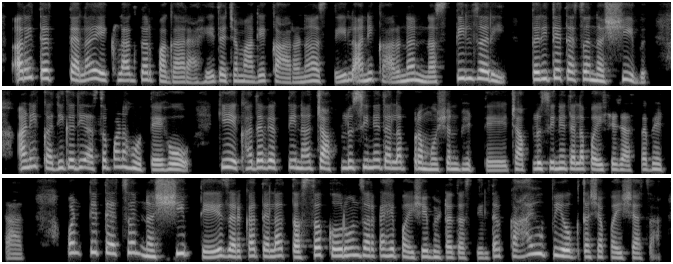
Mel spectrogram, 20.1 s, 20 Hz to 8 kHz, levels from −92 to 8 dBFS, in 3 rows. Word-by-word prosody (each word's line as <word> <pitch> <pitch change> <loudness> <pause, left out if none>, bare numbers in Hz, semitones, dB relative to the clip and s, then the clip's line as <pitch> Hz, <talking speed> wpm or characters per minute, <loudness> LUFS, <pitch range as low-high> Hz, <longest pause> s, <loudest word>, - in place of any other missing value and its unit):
अरे, 295 +3 +5
त्य 295 - +7 0.2
त्याला 245 0 +2
1 235 -5 +2
लाख 225 0 +1
जर 245 -1 +1
पगार 170 -3 -1
आहे, 160 +3 -5
त्याच्यामागे 205 -2 -2
कारणं 170 +3 -2
असतील 200 +1 -3
आणि 235 +5 +2
कारणं 205 +5 +1
नसतील 180 - 0
जरी, 250 - +4 0.3
तरी 260 +2 +5
ते 305 - +4
त्याचं 265 -1 +1
नशीब. 215 0 +2 0.5
आणि 260 +5 +3
कधी-कधी 240 +4 0
असं 225 +3 -2
पण 275 0 0
होते 190 -5 +1
हो, 190 -5 +3 0.3
की 270 - 0
एखाद्या 235 +1 +1
व्यक्तीनं 245 -2 0
चापलुसीने 245 +3 +1
त्याला 230 -2 +1
प्रमोशन 200 -2 +1
भेटते, 155 -5 -4
चापलुसीने 210 +4 0
त्याला 210 0 +1
पैसे 185 0 0
जास्त 175 0 -3
भेटतात. 185 -5 -5 0.4
पण 350 0 +2
ते 370 - +3
त्याचं 335 -1 +1
नशीब 225 +10 +4 0.2
ते, 195 +4 +3
जर 220 -2 +2
का 240 - +2
त्याला 230 +1 +1
तसं 195 +7 +3
करून 250 +2 +4
जर 245 -1 +2
का 245 - 0
हे 245 - +2
पैसे 205 +1 0
भेटत 185 -1 -2
असतील, 170 0 -8
तर 230 - -1
काय 230 +8 -2
उपयोग 260 -9 +3
तशा 205 0 -1
पैशाचा? 175 -2 -4
220 Hz, 175 wpm, -27 LUFS, 190-250 Hz, 0.5 s, त्य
